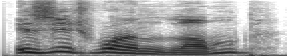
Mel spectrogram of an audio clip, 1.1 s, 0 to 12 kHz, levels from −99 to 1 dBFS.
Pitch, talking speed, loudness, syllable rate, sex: 180 Hz, 225 wpm, -15 LUFS, 5.2 syllables/s, male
